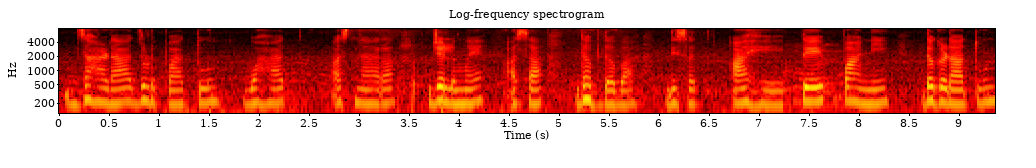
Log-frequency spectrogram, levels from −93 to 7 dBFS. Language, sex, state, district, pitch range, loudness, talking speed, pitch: Marathi, female, Maharashtra, Dhule, 195-220 Hz, -35 LUFS, 70 wpm, 205 Hz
